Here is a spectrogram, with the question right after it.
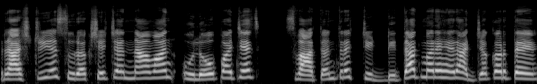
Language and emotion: Goan Konkani, angry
